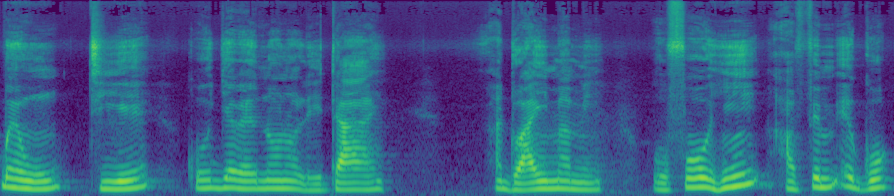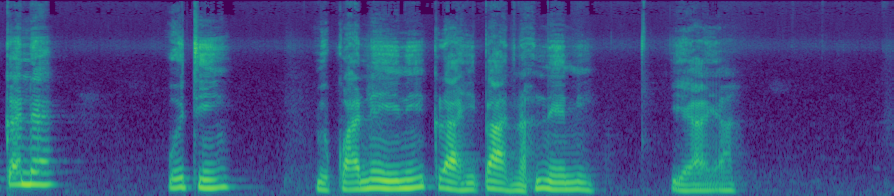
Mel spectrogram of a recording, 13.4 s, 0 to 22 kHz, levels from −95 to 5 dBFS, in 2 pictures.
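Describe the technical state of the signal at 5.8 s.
At 5.8 s the speech signal is intact, with no audible fault at that moment.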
